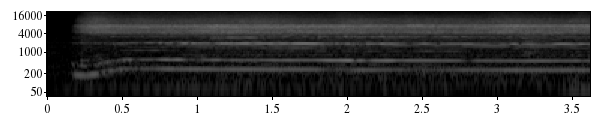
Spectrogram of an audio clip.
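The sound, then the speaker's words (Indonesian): A voice imitates a bee as practice for a letter sound, with a long, steady buzzing "zzz" that rises slightly at the start, then holds one hissy, vibrating pitch loudly for over three seconds without any words. “Bunyiin uh, suara lebah.”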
